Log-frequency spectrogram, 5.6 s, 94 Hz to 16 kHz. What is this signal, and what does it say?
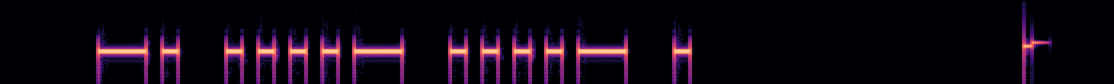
Morse code, heard as a keyed tone, about 15 wpm, 700 Hz. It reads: N44E
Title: All Cut Numbers - 4-Digit 15wpm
